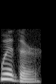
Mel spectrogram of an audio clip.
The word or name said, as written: wither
